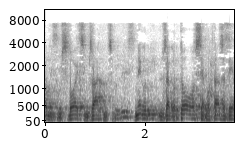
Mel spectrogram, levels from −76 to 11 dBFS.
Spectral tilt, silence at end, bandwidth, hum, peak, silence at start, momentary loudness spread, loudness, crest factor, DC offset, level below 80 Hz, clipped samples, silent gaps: -6.5 dB/octave; 0 s; 7.6 kHz; none; 0 dBFS; 0 s; 6 LU; -13 LUFS; 12 dB; under 0.1%; -32 dBFS; 0.1%; none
